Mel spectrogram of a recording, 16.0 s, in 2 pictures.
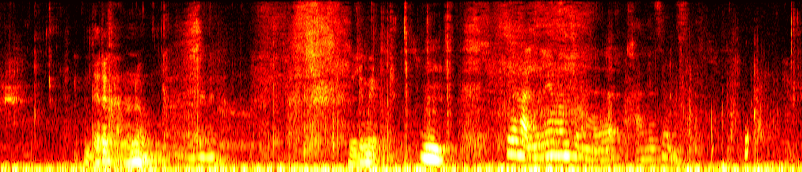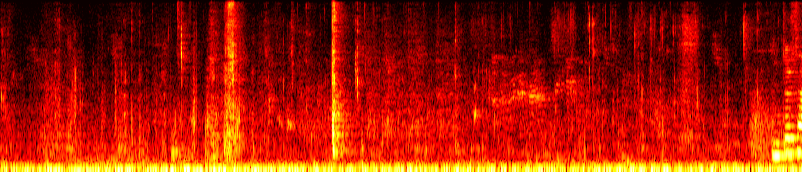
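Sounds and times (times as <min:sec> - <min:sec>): people chewing and biting: 0:00.0 - 0:05.8, 0:06.8 - 0:16.0
sharp food crunches: 0:07.3 - 0:11.8.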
